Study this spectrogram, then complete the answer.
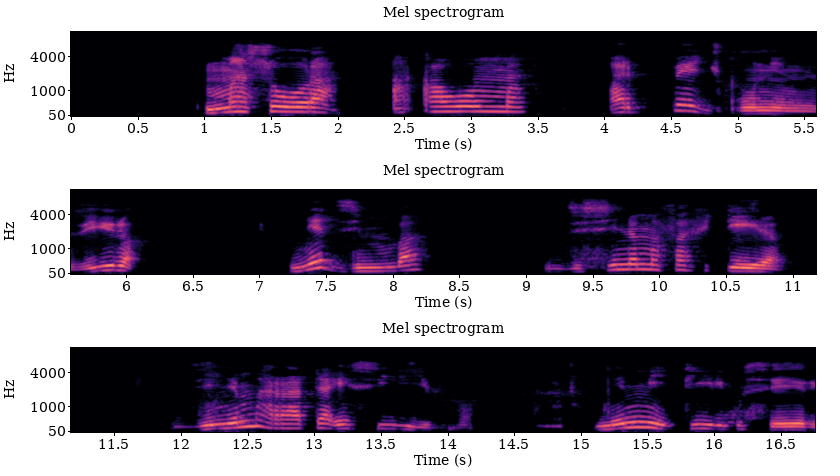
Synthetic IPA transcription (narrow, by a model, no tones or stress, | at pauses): maso̞ɾaː | kaomaː | ripe̞d͡ʒɡoninziɾa | ne̞d͡zimba | d͡zisinamafafitera | d͡zine̞maratae̞siiva | ne̞mitiːɾikuse̞ːri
